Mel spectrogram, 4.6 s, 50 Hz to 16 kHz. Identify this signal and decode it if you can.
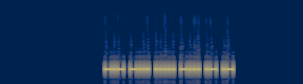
Morse code, heard as a keyed tone, about 36 wpm, 700 Hz. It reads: KB5BAA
